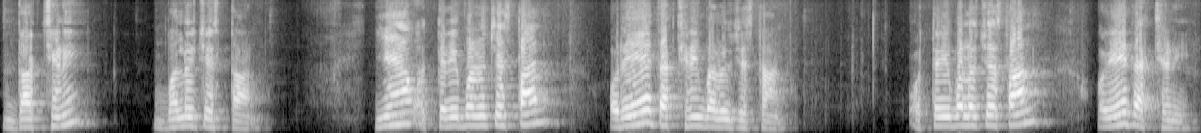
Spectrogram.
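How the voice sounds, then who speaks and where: A woman teaching an exam-prep history class, repeating key points slowly and quizzing the listeners. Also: medium pitch, darkish tone.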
